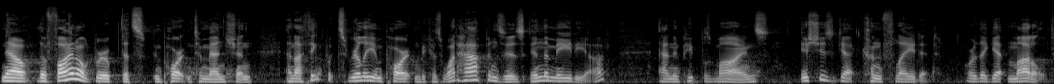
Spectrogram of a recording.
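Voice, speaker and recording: A man in a Canadian accent, with a plain, everyday voice, talks at a moderate pace with fairly high pitch and ordinary pitch variation. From Canada. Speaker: youth justice expert. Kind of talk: forum presentation.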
